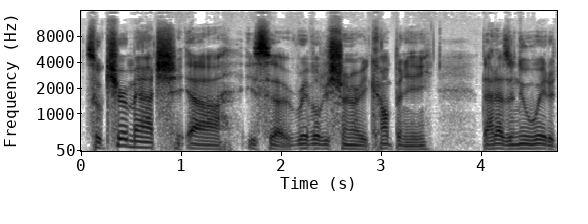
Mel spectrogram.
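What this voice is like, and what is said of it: French accent speaking English. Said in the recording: “you have a bit of an accent ... So you're French then? ... this little bit of a really delicious accent, because I love hearing French people speak English ... something of a Pepe Le Pew”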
